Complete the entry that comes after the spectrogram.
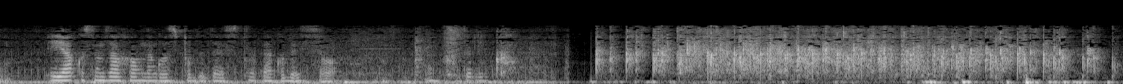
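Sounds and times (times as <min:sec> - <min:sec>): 
speech: 0:00.5 - 0:05.3
audience clapping at a book presentation: 0:05.9 - 0:11.2.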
